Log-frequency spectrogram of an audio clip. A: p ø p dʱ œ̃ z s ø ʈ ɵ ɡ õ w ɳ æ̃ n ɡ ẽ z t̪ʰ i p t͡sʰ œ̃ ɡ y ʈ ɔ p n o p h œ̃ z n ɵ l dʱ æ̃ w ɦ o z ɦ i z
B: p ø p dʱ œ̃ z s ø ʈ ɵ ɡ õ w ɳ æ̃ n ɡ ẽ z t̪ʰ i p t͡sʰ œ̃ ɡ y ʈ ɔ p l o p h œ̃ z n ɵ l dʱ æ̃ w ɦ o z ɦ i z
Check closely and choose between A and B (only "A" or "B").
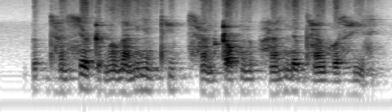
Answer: A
